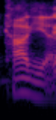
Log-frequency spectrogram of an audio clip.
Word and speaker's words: Kaguya: Kaguya. I'm saying that right. Kaguya. – There we go. We did it.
